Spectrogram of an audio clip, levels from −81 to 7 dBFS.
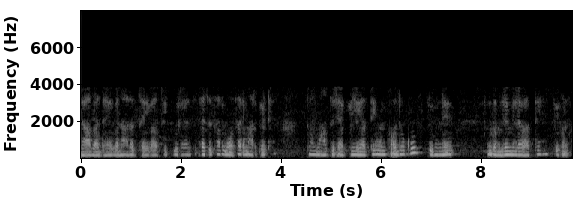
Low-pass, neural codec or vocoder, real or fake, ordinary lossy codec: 7.2 kHz; vocoder, 22.05 kHz, 80 mel bands, WaveNeXt; fake; AAC, 16 kbps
